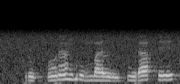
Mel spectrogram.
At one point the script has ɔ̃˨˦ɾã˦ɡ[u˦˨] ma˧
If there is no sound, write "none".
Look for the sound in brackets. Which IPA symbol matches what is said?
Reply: o˦˨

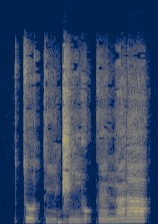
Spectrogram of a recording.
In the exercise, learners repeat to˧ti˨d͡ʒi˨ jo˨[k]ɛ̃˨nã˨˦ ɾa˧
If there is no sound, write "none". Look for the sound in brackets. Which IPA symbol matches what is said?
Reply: k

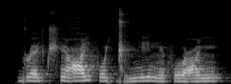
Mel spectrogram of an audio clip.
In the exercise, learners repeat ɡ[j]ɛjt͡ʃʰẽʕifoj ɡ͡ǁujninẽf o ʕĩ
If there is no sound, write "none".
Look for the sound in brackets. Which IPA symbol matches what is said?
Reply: ɹ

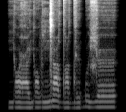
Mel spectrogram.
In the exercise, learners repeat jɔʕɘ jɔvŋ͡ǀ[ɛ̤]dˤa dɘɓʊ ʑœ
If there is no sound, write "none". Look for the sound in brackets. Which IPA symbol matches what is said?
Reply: ɛ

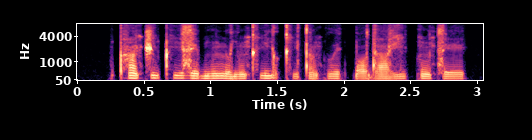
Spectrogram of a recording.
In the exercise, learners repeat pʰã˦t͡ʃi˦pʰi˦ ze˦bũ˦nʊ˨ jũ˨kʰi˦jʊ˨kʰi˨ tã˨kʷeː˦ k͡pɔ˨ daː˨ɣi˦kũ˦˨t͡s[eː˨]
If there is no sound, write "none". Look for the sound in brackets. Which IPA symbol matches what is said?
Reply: eː˦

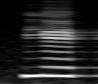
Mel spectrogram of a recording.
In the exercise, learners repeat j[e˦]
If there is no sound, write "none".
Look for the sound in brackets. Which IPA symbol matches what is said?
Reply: e˦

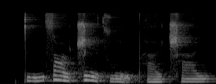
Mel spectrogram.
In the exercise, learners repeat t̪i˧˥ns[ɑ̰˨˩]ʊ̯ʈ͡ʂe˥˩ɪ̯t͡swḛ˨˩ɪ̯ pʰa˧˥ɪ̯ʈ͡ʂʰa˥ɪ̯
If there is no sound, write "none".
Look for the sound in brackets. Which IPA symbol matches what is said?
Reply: ɑ˥˧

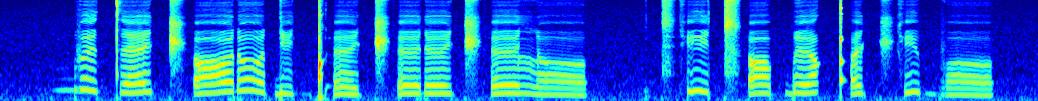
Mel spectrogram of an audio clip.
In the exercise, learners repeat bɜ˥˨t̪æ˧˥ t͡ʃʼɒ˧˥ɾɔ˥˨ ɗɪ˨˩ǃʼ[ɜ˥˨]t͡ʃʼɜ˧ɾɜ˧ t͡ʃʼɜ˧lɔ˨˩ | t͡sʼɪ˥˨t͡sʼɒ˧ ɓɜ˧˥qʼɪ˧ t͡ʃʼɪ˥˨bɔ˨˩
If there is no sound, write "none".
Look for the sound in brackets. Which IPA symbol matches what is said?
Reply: ɜ˨˩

